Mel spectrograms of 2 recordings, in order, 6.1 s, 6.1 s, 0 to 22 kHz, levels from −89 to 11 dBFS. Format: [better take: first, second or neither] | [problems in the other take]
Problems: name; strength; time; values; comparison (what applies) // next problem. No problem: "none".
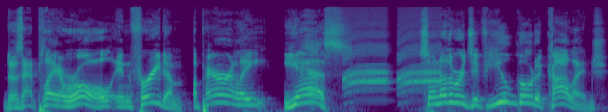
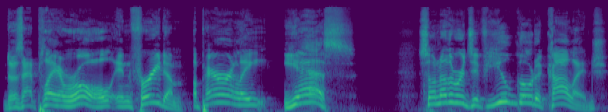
second | alarm; noticeable; from 3.5 to 4.5 s; peak 5 dB below the speech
